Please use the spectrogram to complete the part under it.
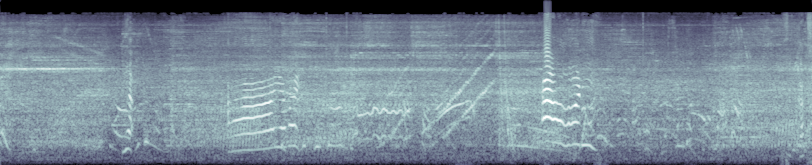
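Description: A slot machine plays electronic music and sound effects.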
